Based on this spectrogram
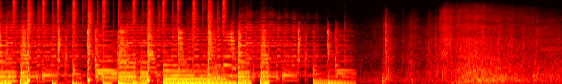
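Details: Plucked instrumental music plays for about seven seconds, then gives way to a low, steady background rumble with no animal voices.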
